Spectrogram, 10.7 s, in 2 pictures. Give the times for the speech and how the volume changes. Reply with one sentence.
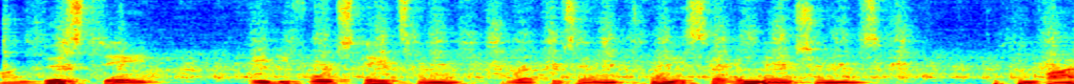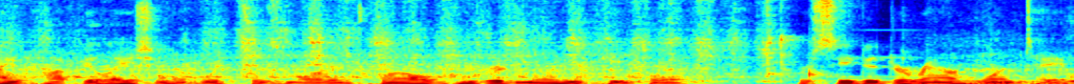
You can hear the speech from 0.0 to 10.7 s, at a steady volume.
